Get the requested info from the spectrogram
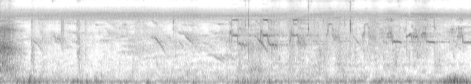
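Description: Birds chirping: a run of many short, quick calls from about a second in, over a low rumble.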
